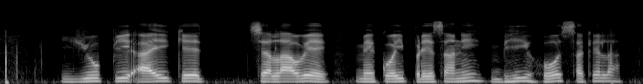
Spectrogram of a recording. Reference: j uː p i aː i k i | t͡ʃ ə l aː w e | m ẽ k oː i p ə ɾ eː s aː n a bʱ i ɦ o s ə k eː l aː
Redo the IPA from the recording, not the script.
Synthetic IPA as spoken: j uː p i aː i k e | t͡ʃ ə l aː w e | m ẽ k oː i p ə ɾ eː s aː n i bʱ i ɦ o s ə k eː l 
